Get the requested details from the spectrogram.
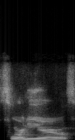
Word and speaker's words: Fournier: I can't never pronounce that man's name. – Fournier.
